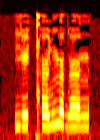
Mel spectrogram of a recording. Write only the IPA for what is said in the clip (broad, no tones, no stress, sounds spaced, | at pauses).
j e ǃʰ œ ʎ m œ ɡ œ n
